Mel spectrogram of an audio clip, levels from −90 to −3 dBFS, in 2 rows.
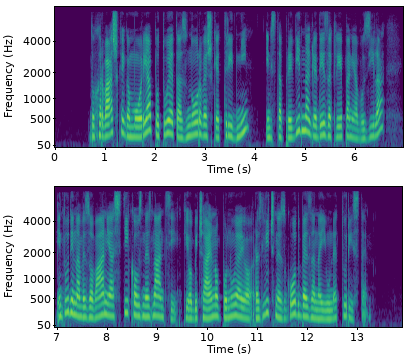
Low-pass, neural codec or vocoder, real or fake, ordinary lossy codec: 7.2 kHz; none; real; MP3, 64 kbps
